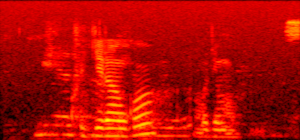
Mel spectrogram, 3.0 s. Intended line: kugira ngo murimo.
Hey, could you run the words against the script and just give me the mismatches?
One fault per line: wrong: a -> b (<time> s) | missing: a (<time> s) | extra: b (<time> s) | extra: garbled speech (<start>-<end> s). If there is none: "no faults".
no faults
